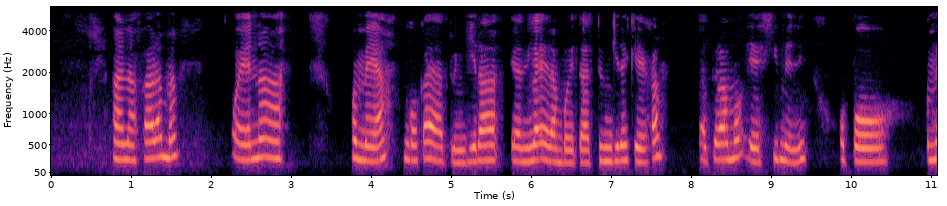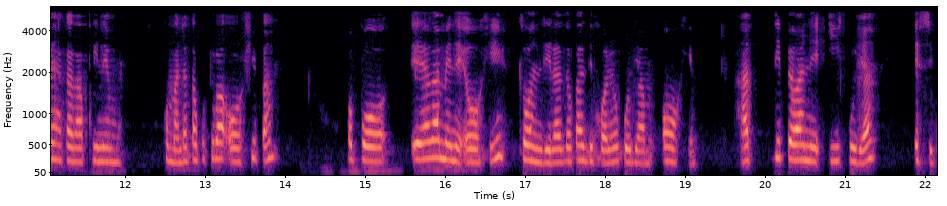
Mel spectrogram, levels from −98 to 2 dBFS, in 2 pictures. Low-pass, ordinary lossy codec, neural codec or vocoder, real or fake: 5.4 kHz; AAC, 32 kbps; none; real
